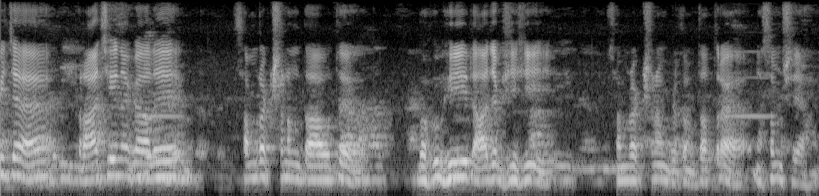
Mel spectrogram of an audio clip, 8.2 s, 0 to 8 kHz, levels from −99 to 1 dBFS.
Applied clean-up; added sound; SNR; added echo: none; Wind instrument, woodwind instrument; 19 dB; none.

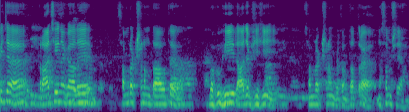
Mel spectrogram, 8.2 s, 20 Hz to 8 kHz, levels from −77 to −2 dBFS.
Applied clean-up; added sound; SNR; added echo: none; none; none; none.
